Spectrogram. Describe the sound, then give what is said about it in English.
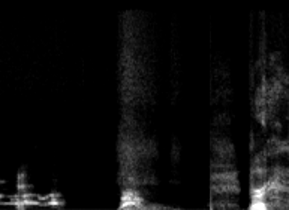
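A dog barks during a voicemail message in a few short, sharp bursts with brief pauses between them, sounding slightly thin and muffled as if played back over a phone line. “he said to skip the voicemail because his dog started barking.”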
